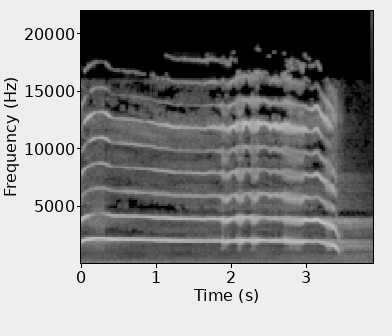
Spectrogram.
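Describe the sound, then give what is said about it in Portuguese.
A frightened woman screams as a sound effect in an audio story: one long, piercing, steady cry held for several seconds before it slides downward and cuts off. It's loud, with no talking. “Um grito de mulher. Assustada, a, a voz era familiar.”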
